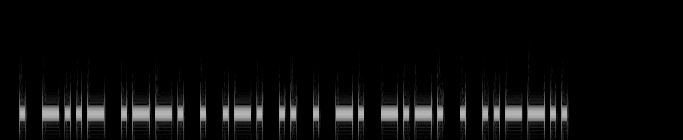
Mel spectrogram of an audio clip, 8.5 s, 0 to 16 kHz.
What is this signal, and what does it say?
Morse code, heard as a keyed tone, about 17 wpm, 700 Hz. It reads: EXPERIENCE?
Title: Sentences from Top 1000 Words - Review Part 5 - 17wpm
